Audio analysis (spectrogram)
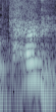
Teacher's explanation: K의 강세가 있습니다. 그러면 K를 강하게 하다 보면 앞에 있는 미가 잘 안 들리겠죠. 자, 보통 mechanic 이런 식으로 발음하고요.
